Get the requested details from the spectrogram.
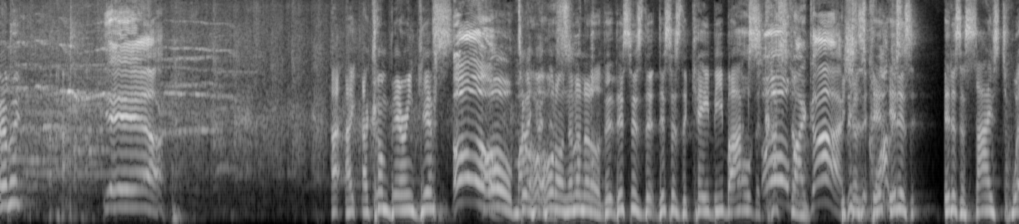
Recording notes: We are live, in the building. For his new book release party! This podcast was recorded before a live studio audience.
